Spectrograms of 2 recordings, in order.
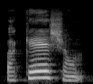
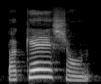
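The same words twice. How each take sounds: No difference in how they are said.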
